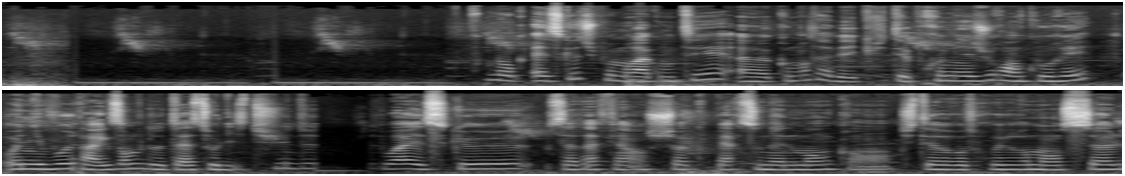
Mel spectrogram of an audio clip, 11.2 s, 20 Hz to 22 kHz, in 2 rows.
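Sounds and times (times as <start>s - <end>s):
small birds chirping outdoors: 0.0s - 11.2s
steady low hum: 0.9s - 11.2s
speech: 2.4s - 11.2s.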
